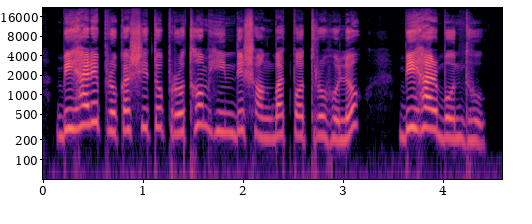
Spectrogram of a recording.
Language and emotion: Bengali, neutral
